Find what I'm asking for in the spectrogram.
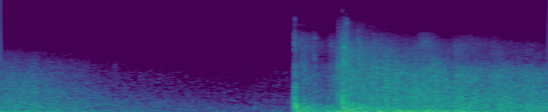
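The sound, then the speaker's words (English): A mortar shell explodes nearby during a barrage in a wartime fight between German and American soldiers. After a quiet low rumble, a sudden loud blast and a second sharp crack break out, then fade into a sustained heavy roar. “A mortar hits nearby and the shrapnel takes out the German officer.”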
